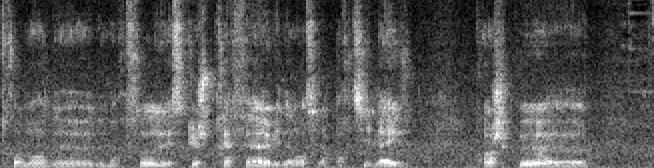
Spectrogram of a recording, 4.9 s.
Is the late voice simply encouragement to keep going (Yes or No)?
Yes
